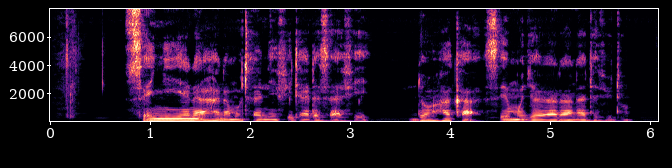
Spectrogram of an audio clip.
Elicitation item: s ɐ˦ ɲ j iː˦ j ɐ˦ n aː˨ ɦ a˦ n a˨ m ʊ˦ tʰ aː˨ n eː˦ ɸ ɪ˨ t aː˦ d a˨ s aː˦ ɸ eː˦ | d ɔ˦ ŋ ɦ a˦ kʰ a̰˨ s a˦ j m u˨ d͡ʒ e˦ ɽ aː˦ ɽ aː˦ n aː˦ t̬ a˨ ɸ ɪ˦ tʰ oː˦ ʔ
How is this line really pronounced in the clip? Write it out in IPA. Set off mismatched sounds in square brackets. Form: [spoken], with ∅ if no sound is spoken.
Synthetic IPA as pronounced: s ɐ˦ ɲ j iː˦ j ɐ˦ n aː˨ ɦ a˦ n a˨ m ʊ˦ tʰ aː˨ n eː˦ ɸ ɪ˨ t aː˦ d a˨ s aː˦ ɸ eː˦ | d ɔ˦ ŋ ɦ a˦ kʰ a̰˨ s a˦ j m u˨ d͡ʒ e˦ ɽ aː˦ ɽ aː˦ n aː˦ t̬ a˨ ɸ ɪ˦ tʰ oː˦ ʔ

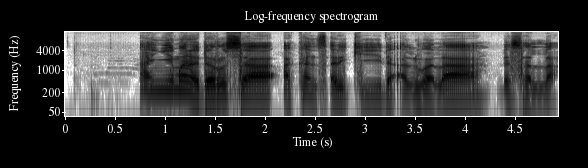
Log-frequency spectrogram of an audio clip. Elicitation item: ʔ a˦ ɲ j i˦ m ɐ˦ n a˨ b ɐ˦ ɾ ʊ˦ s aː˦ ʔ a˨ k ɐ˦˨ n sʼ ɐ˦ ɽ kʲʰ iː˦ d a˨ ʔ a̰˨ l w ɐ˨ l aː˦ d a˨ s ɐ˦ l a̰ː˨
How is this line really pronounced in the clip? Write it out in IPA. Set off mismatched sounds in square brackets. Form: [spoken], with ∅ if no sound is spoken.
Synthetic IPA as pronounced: ʔ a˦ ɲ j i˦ m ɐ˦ n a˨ [d] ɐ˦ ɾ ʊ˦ s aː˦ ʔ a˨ k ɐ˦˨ n sʼ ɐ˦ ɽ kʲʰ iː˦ d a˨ ʔ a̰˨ l w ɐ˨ l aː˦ d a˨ s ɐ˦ [lː] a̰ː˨

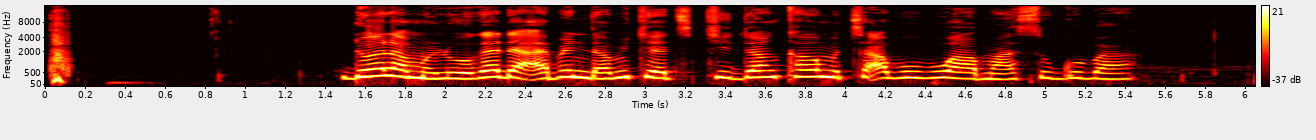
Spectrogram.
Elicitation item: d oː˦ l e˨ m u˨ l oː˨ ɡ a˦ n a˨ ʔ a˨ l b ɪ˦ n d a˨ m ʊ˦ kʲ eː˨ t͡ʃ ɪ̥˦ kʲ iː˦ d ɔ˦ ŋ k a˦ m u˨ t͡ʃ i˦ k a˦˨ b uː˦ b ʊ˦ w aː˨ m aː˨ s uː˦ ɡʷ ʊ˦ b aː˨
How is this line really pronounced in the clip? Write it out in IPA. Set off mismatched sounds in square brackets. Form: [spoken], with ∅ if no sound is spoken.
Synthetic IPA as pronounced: d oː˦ l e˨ m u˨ l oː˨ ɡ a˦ [d] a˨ ʔ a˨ [∅] b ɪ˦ n d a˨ m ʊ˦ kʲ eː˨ t͡ʃ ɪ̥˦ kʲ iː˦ d ɔ˦ ŋ k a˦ m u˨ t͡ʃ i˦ [ʔ] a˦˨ b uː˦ b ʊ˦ w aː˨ m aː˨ s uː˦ ɡʷ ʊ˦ b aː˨

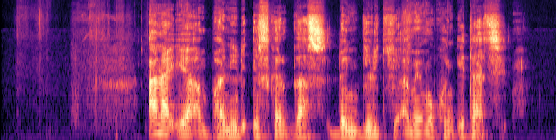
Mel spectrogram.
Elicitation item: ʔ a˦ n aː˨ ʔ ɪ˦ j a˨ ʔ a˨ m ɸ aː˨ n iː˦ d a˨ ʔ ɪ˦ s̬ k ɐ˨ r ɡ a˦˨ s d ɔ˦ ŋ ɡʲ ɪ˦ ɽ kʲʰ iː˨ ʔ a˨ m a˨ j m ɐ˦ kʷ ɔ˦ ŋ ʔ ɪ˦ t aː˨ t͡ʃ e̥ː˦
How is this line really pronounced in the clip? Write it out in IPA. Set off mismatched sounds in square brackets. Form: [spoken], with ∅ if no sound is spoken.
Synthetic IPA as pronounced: ʔ a˦ n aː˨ ʔ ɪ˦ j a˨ ʔ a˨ m ɸ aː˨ n iː˦ d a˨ ʔ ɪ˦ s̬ k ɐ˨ r ɡ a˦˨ s d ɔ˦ ŋ ɡʲ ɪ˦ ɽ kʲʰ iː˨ ʔ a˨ m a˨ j m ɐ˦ kʷ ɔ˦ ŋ ʔ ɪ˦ t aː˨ t͡ʃ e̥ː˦

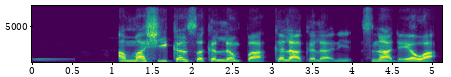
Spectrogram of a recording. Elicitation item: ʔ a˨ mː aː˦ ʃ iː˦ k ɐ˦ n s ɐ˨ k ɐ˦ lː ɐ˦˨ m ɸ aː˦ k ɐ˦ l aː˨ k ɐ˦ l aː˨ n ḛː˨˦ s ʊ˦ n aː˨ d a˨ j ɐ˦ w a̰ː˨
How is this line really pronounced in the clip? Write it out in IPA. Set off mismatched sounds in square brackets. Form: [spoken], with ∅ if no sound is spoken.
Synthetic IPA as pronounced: ʔ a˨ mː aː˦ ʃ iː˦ k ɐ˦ n s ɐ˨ k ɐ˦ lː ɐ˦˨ m ɸ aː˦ k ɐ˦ l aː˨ k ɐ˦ l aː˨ n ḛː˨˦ s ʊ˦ n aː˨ d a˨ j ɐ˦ w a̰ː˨

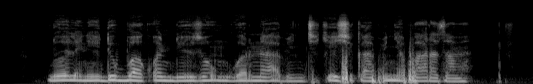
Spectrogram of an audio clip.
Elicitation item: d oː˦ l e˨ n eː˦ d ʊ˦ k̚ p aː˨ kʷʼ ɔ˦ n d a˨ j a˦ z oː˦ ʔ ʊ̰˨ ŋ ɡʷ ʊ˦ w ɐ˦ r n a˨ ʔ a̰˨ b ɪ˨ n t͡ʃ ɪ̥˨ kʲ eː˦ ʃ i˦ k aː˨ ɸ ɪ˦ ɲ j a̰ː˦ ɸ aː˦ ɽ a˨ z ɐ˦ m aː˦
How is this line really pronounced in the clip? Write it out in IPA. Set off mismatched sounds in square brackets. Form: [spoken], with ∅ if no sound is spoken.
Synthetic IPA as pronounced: d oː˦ l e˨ n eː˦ d ʊ˦ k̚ [b] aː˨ kʷʼ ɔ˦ n d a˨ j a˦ z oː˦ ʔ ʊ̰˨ ŋ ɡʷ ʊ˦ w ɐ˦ r n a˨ ʔ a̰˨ b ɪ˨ n t͡ʃ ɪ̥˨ kʲ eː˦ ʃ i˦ k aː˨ ɸ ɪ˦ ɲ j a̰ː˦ ɸ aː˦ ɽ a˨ z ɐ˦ m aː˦

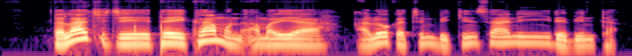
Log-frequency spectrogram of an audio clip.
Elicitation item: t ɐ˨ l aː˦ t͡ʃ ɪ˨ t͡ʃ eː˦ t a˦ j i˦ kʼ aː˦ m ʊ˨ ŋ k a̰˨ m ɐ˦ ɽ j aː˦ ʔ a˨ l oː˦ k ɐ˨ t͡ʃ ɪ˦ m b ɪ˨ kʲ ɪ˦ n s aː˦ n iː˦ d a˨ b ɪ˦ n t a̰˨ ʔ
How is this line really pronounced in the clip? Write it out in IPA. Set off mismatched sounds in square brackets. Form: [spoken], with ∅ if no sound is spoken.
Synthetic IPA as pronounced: t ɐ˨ l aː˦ t͡ʃ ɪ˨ t͡ʃ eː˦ t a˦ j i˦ [k] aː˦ m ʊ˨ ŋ [ʔ] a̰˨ m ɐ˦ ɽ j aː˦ ʔ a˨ l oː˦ k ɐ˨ t͡ʃ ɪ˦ m b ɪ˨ kʲ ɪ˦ n s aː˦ n iː˦ d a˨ b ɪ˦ n t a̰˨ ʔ

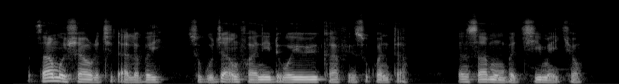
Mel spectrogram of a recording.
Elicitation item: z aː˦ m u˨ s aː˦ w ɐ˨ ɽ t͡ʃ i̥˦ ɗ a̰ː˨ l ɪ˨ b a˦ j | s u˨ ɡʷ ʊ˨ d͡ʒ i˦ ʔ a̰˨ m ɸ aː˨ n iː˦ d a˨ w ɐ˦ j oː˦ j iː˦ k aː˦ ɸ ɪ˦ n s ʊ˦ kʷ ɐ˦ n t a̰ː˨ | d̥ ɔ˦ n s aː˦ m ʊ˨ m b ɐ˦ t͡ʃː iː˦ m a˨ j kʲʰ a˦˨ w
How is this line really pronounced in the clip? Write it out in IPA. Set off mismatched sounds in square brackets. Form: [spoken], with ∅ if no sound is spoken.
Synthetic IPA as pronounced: z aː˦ m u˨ [ʃ] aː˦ w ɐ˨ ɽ t͡ʃ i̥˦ ɗ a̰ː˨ l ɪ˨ b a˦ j | s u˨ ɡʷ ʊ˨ d͡ʒ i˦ ʔ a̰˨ m ɸ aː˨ n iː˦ d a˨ w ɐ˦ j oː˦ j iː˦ k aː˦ ɸ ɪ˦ n s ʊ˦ kʷ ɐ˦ n t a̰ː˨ | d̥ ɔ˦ n s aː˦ m ʊ˨ m b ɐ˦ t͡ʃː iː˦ m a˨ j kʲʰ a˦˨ w

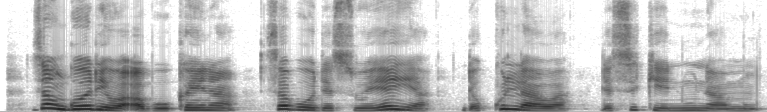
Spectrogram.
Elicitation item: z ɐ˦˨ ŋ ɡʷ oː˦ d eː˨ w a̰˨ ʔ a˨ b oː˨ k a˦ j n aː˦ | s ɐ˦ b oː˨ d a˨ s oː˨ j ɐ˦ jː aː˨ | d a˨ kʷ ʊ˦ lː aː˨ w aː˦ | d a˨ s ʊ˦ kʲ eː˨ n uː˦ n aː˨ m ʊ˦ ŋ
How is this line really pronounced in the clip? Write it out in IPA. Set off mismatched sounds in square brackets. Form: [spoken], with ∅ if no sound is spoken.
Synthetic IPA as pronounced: z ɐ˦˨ ŋ ɡʷ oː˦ d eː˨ w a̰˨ ʔ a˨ b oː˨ k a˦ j n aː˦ | s ɐ˦ b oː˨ d a˨ s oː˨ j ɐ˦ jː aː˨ | d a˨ kʷ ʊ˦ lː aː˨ w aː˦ | d a˨ s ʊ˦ kʲ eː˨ n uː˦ n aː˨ m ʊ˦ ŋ

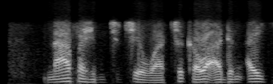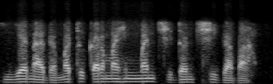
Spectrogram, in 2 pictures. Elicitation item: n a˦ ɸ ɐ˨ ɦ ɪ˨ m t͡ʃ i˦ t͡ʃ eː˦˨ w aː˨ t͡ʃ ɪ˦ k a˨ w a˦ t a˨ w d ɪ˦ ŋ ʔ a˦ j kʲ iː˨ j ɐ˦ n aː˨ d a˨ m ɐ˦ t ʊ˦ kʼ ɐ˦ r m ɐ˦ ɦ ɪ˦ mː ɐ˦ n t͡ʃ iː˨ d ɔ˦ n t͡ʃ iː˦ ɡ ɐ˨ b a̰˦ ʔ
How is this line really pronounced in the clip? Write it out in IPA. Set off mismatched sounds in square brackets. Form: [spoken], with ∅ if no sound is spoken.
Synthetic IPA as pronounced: n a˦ ɸ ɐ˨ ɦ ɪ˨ m t͡ʃ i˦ t͡ʃ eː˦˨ w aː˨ t͡ʃ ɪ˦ k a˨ w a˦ [ʔ] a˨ [∅] d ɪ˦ ŋ ʔ a˦ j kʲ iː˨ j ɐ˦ n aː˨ d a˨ m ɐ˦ t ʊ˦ kʼ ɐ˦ r m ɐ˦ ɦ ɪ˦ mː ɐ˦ n t͡ʃ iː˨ d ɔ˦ n t͡ʃ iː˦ ɡ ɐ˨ b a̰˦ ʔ

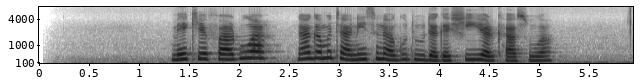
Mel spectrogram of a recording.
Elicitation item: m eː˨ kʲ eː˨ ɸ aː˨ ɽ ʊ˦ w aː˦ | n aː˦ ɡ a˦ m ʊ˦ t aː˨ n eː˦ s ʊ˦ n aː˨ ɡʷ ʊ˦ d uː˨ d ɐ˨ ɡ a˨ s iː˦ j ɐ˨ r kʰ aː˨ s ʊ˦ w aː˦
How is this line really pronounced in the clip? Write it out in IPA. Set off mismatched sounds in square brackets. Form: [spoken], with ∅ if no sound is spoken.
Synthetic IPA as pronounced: m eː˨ kʲ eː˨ ɸ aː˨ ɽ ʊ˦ w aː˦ | n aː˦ ɡ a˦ m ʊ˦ t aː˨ n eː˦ s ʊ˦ n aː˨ ɡʷ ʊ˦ d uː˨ d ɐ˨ ɡ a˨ [ʃ] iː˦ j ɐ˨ r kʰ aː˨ s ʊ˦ w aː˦

